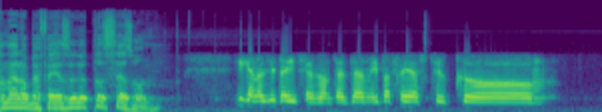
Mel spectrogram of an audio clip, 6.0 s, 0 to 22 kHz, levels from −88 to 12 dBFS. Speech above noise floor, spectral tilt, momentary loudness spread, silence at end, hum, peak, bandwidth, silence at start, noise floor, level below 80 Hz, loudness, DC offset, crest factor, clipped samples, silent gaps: 39 dB; -5 dB/octave; 7 LU; 0.55 s; none; -2 dBFS; 15.5 kHz; 0 s; -51 dBFS; -42 dBFS; -13 LUFS; under 0.1%; 12 dB; under 0.1%; none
